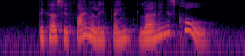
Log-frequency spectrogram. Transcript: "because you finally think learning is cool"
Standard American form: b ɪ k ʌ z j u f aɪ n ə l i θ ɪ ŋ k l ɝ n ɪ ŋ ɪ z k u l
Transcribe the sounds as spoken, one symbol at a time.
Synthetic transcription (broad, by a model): b ɪ k ʌ z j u f aɪ n l i θ ɪ ŋ k l ɝ n ɪ ŋ ɪ z k u l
